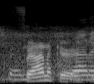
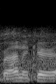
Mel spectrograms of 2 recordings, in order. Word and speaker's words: Franeker: How do you say it, like Franeker? Franeker, yeah, Franeker.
